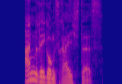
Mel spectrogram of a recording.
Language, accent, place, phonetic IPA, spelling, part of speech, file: German, Germany, Berlin, [ˈanʁeːɡʊŋsˌʁaɪ̯çstəs], anregungsreichstes, adjective, De-anregungsreichstes.ogg
- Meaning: strong/mixed nominative/accusative neuter singular superlative degree of anregungsreich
